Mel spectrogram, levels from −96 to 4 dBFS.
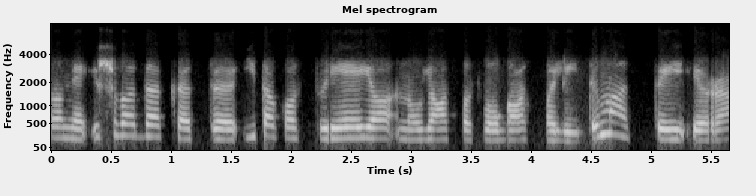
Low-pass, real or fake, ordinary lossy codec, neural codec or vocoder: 7.2 kHz; real; Opus, 24 kbps; none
